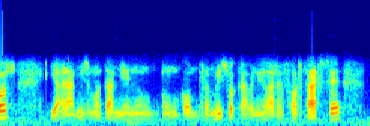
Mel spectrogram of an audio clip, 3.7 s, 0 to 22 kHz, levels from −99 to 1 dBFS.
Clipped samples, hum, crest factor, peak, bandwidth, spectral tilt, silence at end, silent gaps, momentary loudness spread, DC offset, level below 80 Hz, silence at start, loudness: under 0.1%; none; 26 dB; -4 dBFS; 7.6 kHz; -6.5 dB/octave; 0.1 s; none; 11 LU; under 0.1%; -62 dBFS; 0 s; -30 LUFS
